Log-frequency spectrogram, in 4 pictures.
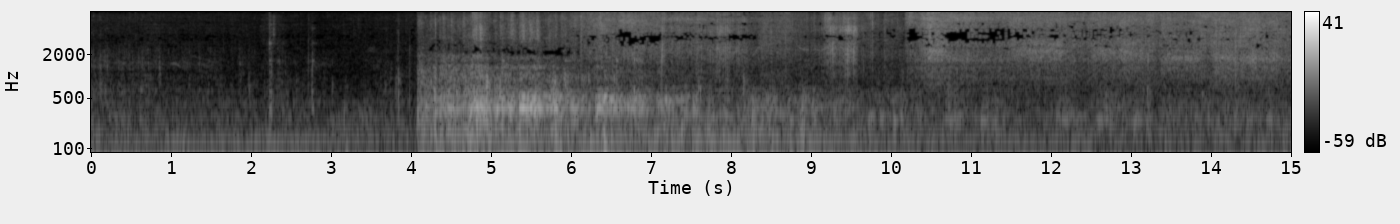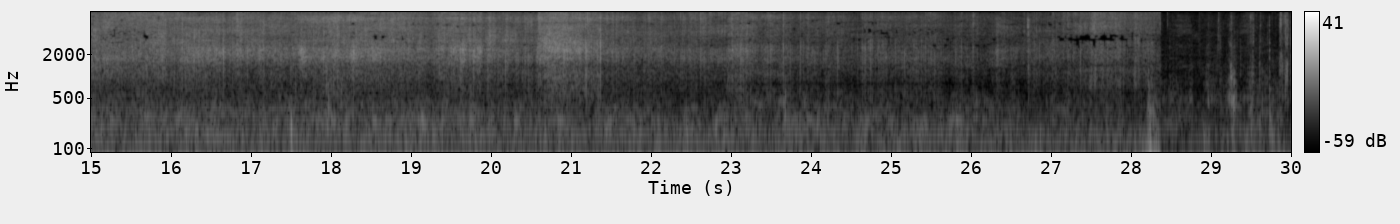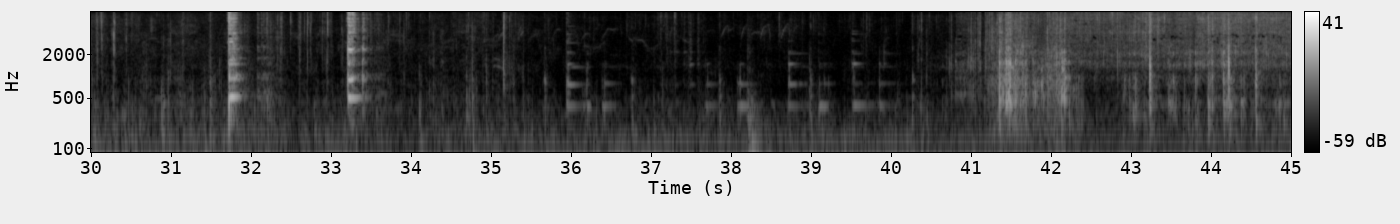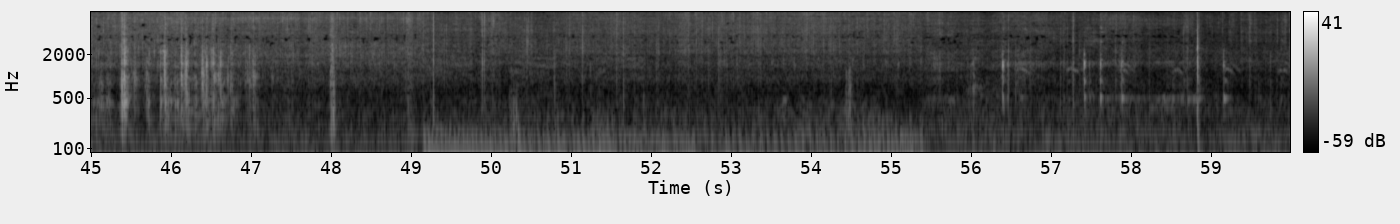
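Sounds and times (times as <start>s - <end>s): food sizzling in a skillet: 6.2s - 28.4s, 42.0s - 59.9s.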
